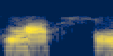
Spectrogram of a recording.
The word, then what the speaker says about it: Moxie: His name is spelled B-R-A. No, your name. How do you spell your name? – It's Moxie Mona. – Moxie. Okay. – M-O-X-I-E.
